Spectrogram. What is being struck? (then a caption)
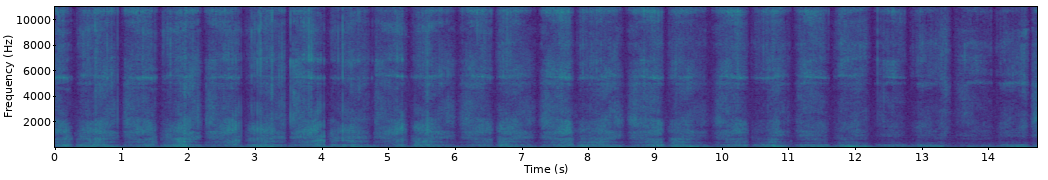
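Foam microphone windscreen scratched with a plastic back scratcher. The forked tip of an orange plastic back scratcher, held in the hand, scratches and rubs the soft, porous black foam windscreen on a silver Blue Yeti microphone in repeated strokes. The result is a steady, deep, rumbling scrape centred low around 90 Hz, with faint crackly rasps marking each stroke at a loose, uneven rhythm.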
